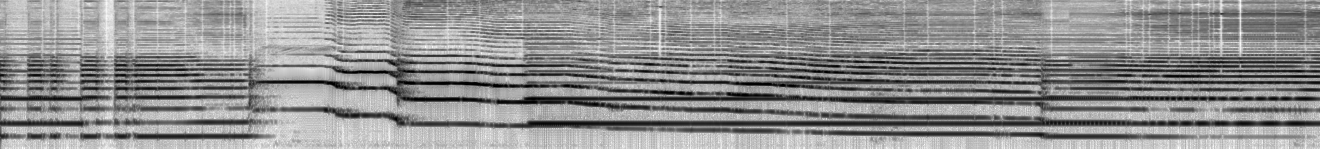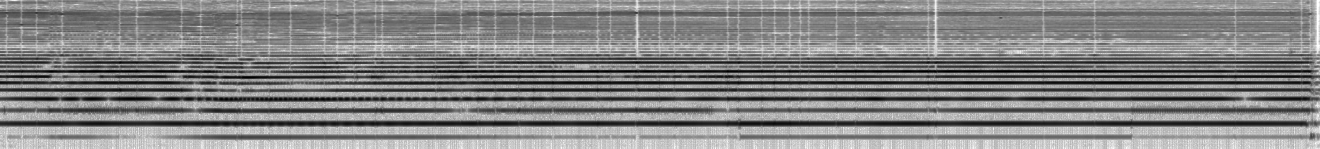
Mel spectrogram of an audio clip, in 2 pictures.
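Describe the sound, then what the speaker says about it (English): A huge organ pipe tuned to E, built for a very large space, sounds one loud sustained harmonic-rich note that wavers and settles in pitch over the first seconds, then holds steady and close for the rest, with no talk. "This is an extra loud one because this is a huge place that this organ goes."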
